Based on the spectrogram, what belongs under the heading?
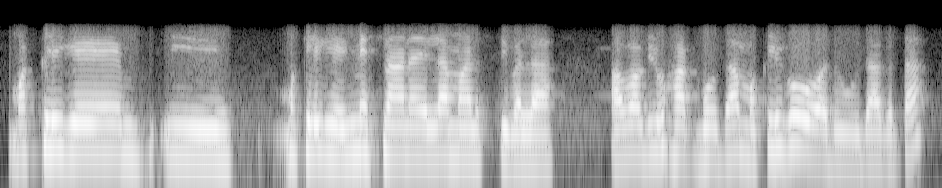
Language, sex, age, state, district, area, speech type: Kannada, female, 30-45, Karnataka, Shimoga, rural, conversation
